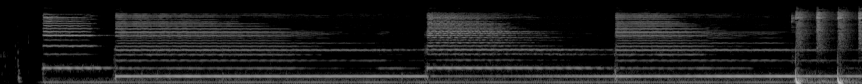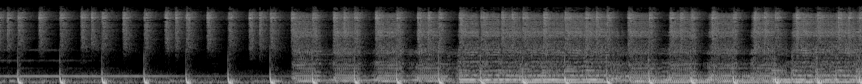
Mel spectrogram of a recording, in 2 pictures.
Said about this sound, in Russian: Итак, слушаем психоделический панк из города Омска, записанный в обыкновенной омской квартире на самопальной студии, но продукт получился действительно уникальным.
